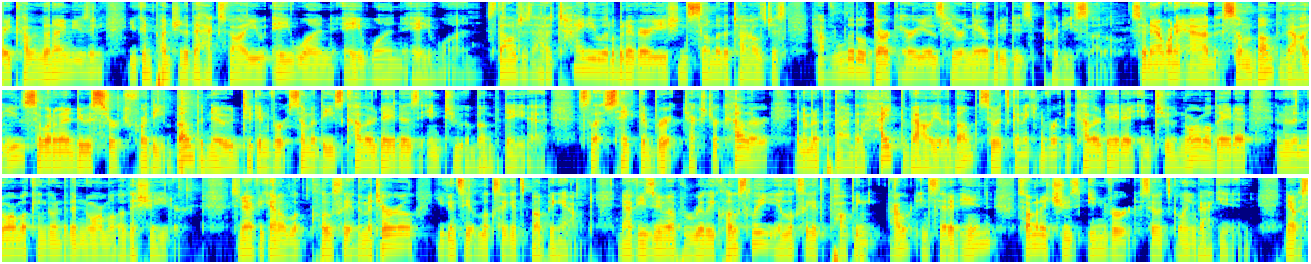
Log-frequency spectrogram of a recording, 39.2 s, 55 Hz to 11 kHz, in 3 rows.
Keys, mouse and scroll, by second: 4.5 click, 9.8 shift+middle click, 10.8 shift+click, 11.2 shift+click, 11.3 middle click, 12.1 middle click, 13.1 shift+a, 18.5 click, 20.6-22.1 drag, 22.6 click, 25.4-26.9 drag, 28.0 shift+middle click, 28.6 shift+middle click, 29.2 shift+middle click, 29.7 shift+middle drag, 31.9 shift+click, 32.3 shift+drag, 36.9 click.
